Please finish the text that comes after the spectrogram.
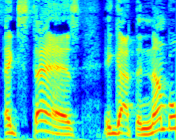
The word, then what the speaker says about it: Extas: So according to Extras, or his name is spelled EXTAS, Extaz, it got the number 1 STV.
